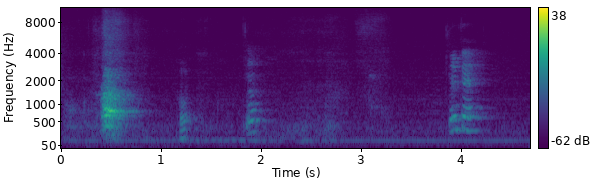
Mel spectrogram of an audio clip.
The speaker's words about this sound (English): So if you guys can hear in the background, we got a little drama between a cat and a dog.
